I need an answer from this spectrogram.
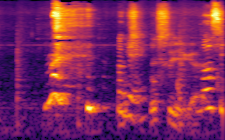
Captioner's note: laughs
